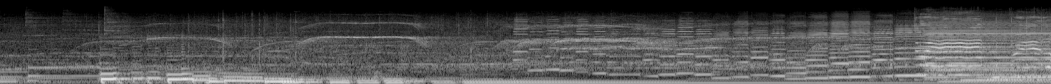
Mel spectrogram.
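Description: Live band playing an instrumental passage of a forró song, with a run of notes stepping downward, louder from about a second in. A wavering held note comes in about nine seconds in.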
